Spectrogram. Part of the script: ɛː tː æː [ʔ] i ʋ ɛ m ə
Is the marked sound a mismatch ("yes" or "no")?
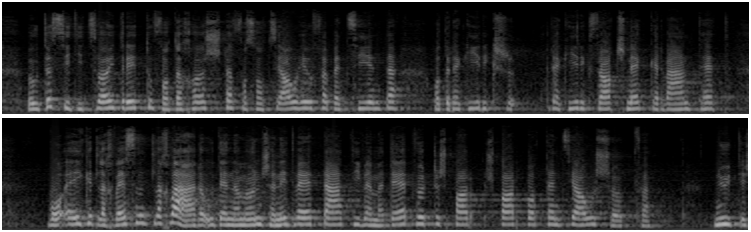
yes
